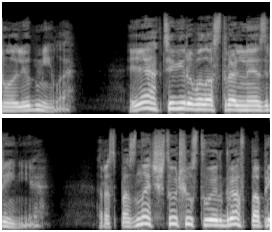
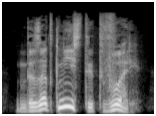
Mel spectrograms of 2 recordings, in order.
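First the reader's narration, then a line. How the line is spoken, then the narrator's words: Through gritted teeth. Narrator (Russian): процедил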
